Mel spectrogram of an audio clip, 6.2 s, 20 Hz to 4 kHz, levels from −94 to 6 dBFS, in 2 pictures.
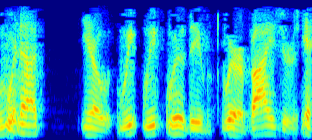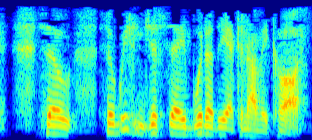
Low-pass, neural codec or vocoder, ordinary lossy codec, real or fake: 3.6 kHz; codec, 16 kHz, 2 kbps, FunCodec, trained on LibriTTS, 25 frames a second; MP3, 16 kbps; fake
